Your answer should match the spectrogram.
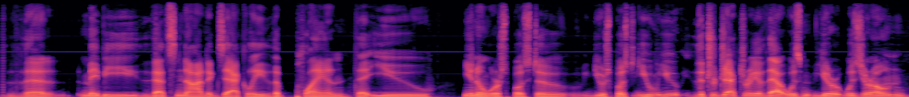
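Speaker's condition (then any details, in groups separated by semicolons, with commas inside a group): Stutter, acquired; caused by softball grounder to throat while playing shortstop; several past speech therapy classes, currently sees voice teacher who helps; repeated sounds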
